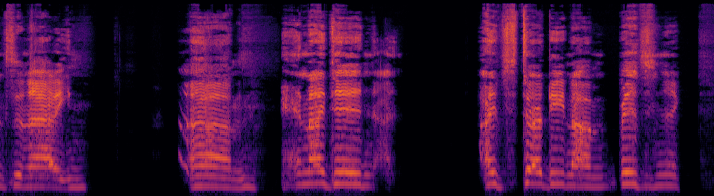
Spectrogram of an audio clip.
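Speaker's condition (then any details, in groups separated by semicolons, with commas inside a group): Cerebral palsy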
